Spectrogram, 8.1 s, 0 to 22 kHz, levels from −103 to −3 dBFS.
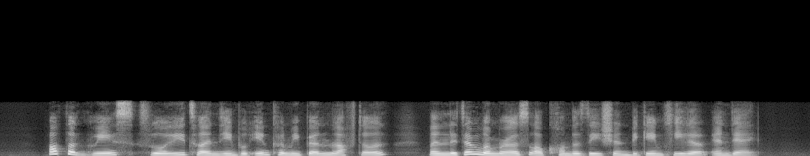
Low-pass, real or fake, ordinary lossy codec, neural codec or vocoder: none; fake; none; codec, 16 kHz, 0.5 kbps, FunCodec, trained on LibriTTS, 25 frames a second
